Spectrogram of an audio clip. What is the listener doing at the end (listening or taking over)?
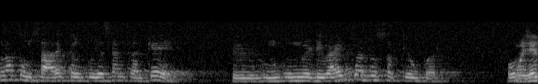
taking over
